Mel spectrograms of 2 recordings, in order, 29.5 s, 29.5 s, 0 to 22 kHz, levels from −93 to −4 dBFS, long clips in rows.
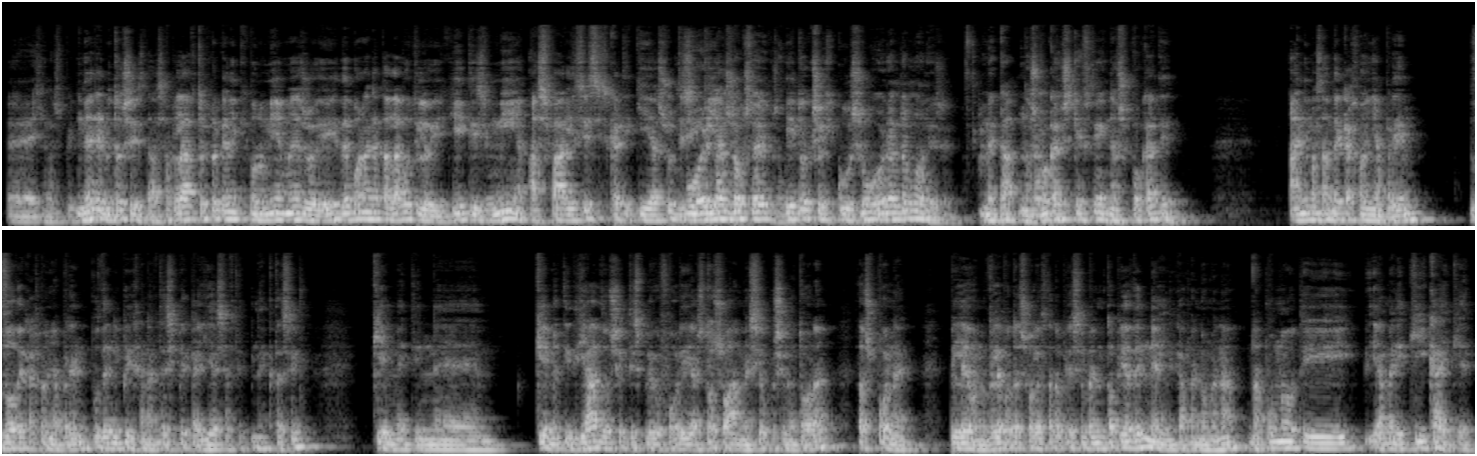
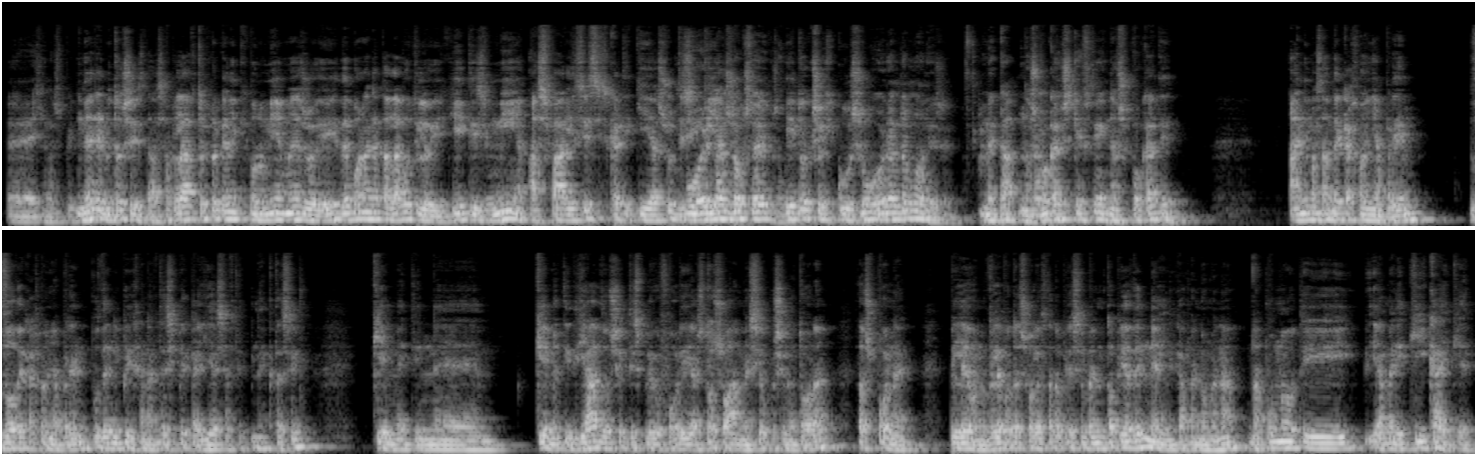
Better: neither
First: off-mic speech; far // room echo; very slight; dies away in 0.4 s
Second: off-mic speech; far // room echo; very slight; dies away in 0.4 s

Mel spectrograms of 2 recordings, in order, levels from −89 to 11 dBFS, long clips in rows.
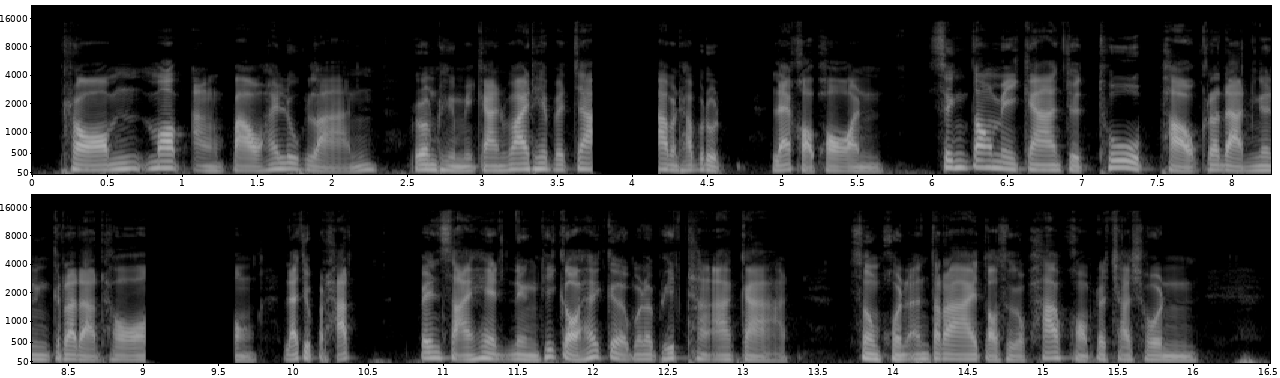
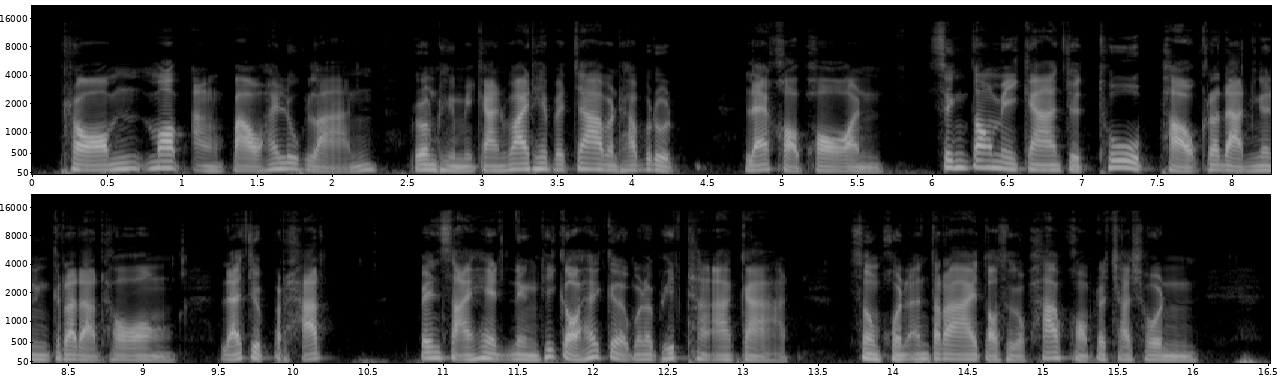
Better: second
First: audio freezing; at 3.5 s and at 9 s for 0.5 s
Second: none

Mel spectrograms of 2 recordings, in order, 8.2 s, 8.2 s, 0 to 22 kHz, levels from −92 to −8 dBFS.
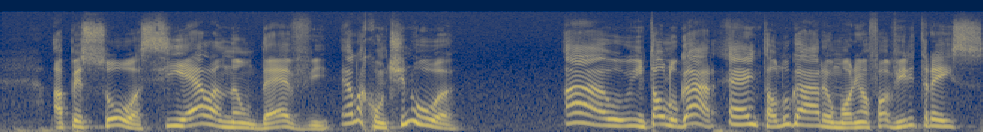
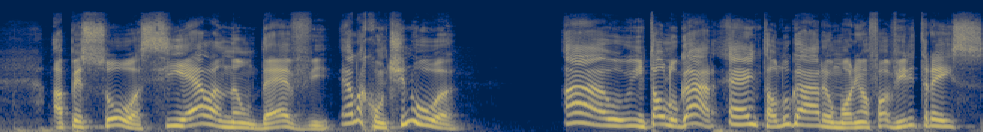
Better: second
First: hiss; faint; throughout; 30 dB below the speech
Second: none

